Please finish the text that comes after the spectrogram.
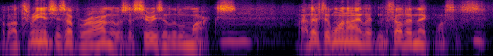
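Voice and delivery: low, even first-person narration; story narration. A narrator's reading. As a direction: tell it like a hardboiled private eye.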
